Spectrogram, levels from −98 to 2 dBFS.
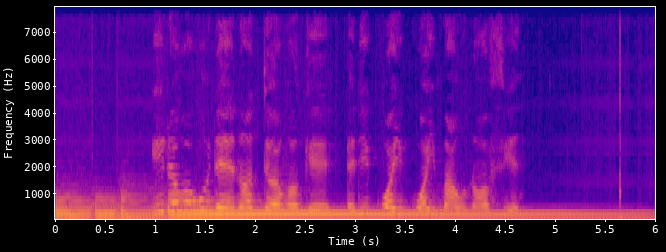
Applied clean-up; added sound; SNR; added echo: none; Guitar; -4 dB; none.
